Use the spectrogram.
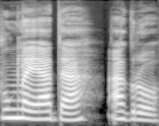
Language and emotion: Bodo, neutral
